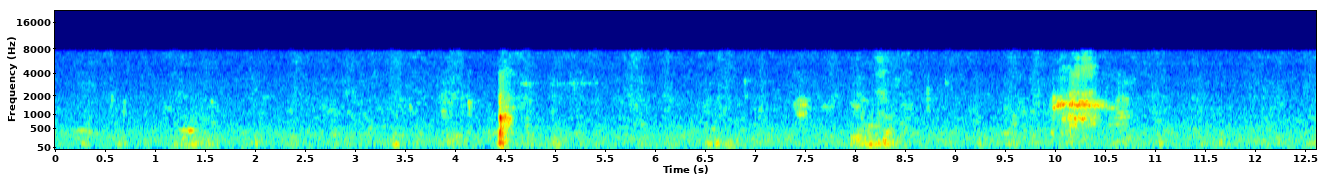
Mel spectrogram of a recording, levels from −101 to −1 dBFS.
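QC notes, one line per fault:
Throughout, Speex codec: plainly audible coding damage, speech sounds hoarse and noisy, consistent with roughly 17 kbps Speex starving the excitation of bits.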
